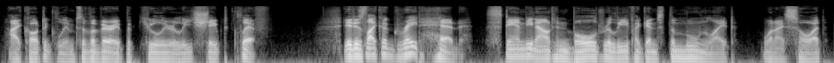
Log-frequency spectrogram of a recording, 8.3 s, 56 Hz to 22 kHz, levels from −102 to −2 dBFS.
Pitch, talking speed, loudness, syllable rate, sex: 90 Hz, 195 wpm, -24 LUFS, 5.4 syllables/s, male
